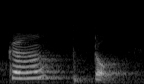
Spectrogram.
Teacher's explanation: Se você acha que esse N está se relacionando com T, não existe encontro consonantal MN mais consoante, tá? Esse N, ele está nasalizando esse A. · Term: dígrafo vocálico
